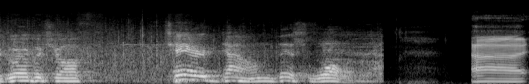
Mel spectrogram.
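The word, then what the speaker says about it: Gorbachev: well but do you remember him pronouncing it garbev no Dennis Quade here's here's the here is the actual clip all right this is the actual clip Mr gorbachov tear down this wall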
